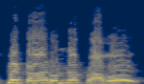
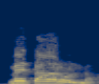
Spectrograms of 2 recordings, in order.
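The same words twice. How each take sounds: First: ਮੈਂ ਤਾਂ ਰੋਨਾ said higher, pressing on ਮੈਂ; insistent plea. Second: Said in the usual way. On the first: Retold or imitated. Grieving uncle insists to the Sikhs, pressing on ਮੈਂ. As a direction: lean hard on ਮੈਂ, insisting you will weep. Uncle repeats he will weep.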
